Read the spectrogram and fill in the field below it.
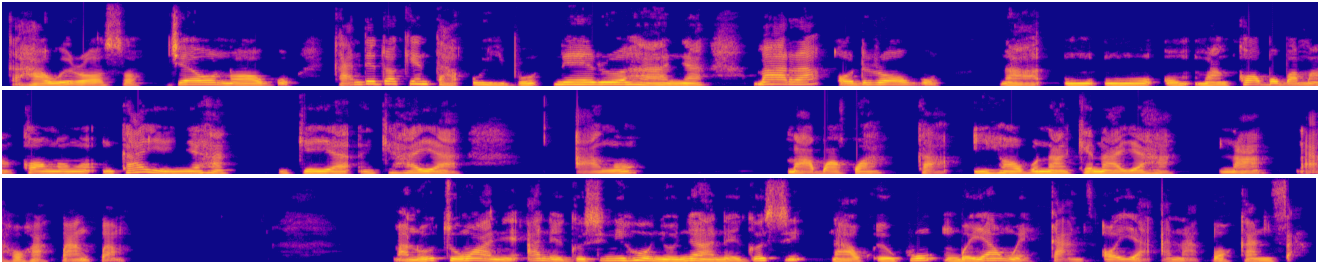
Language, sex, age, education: Igbo, female, 46-60, tertiary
